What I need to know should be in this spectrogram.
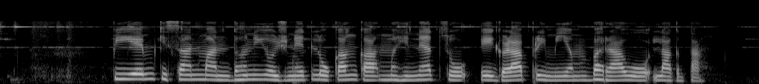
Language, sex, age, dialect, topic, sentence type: Marathi, female, 18-24, Southern Konkan, agriculture, statement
